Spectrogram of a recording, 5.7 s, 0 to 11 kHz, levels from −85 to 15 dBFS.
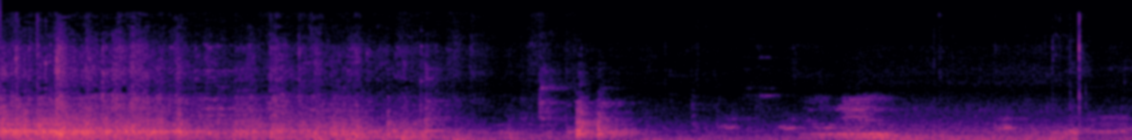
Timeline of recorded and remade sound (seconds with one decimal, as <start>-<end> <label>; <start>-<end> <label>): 0.0-1.2 recorded; 1.2-1.8 remade; 1.8-2.4 recorded; 2.4-3.3 remade; 3.3-5.7 recorded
